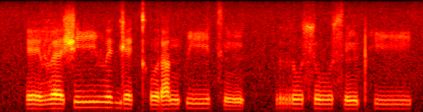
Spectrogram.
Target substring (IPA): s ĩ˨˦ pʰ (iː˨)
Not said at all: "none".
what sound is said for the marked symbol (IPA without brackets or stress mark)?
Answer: iː˦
